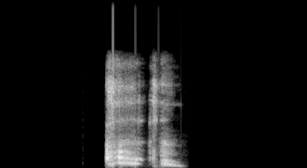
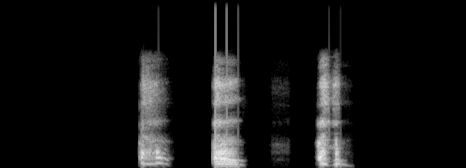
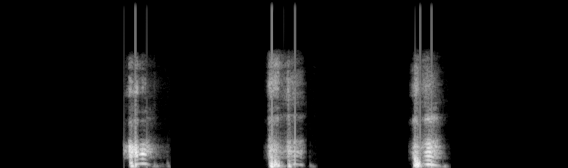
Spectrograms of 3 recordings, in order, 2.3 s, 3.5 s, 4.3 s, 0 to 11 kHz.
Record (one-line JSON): {"cough_length": "2.3 s", "cough_amplitude": 27845, "cough_signal_mean_std_ratio": 0.31, "three_cough_length": "3.5 s", "three_cough_amplitude": 31125, "three_cough_signal_mean_std_ratio": 0.26, "exhalation_length": "4.3 s", "exhalation_amplitude": 32768, "exhalation_signal_mean_std_ratio": 0.25, "survey_phase": "beta (2021-08-13 to 2022-03-07)", "age": "45-64", "gender": "Female", "wearing_mask": "No", "symptom_none": true, "smoker_status": "Ex-smoker", "respiratory_condition_asthma": true, "respiratory_condition_other": false, "recruitment_source": "REACT", "submission_delay": "1 day", "covid_test_result": "Negative", "covid_test_method": "RT-qPCR"}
